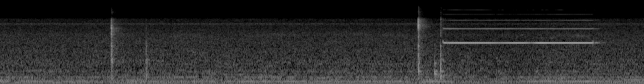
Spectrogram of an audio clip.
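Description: Push buttons on a homemade box counter clicking twice about a second in and twice again about four seconds in, followed by one steady high-pitched beep of about a second and a half from the counter's buzzer as the reset-counter option is set to YES.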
